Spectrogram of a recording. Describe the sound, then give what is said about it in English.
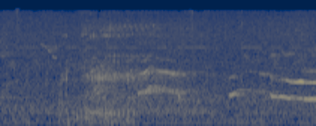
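A small puppy named Sassy whimpers in thin, high-pitched whines that rise and fall, fairly soft, with a few short squeaky cries toward the end. “Oh my gosh, you hear that? Sassy. That's Sassy. That's Selena's little puppy.”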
